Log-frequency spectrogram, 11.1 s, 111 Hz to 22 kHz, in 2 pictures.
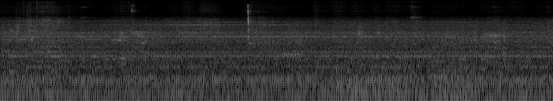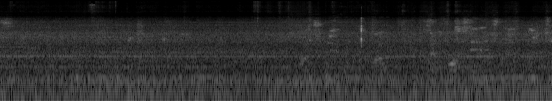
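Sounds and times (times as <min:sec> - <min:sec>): train wheels rumbling on rail: 0:01.8 - 0:10.6.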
